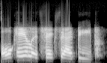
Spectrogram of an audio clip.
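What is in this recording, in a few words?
ten seconds remaining, female; Counter Strike Model Pack; CS:GO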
